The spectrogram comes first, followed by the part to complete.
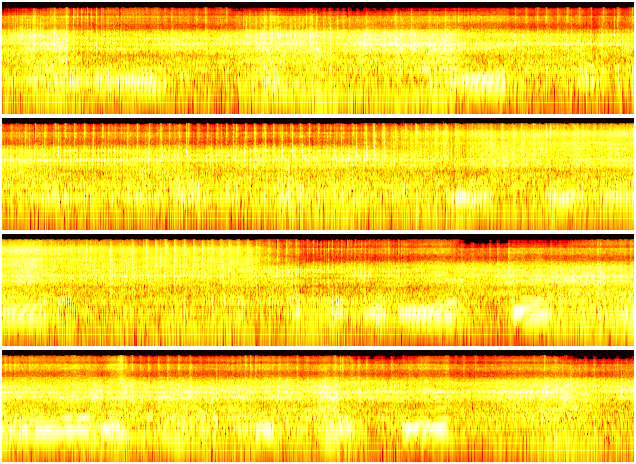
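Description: Dirt bike engine heard close up from on the bike, revving up and down over and over as it is ridden over rough off-road ground, its pitch rising and falling with each opening of the throttle.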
